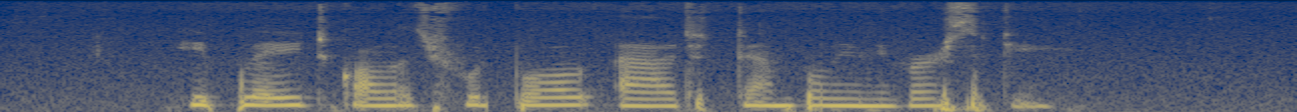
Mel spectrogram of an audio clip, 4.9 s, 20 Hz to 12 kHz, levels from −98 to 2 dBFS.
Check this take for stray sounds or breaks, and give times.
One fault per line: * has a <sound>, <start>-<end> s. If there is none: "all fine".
* has a dropout, 1.8-1.9 s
